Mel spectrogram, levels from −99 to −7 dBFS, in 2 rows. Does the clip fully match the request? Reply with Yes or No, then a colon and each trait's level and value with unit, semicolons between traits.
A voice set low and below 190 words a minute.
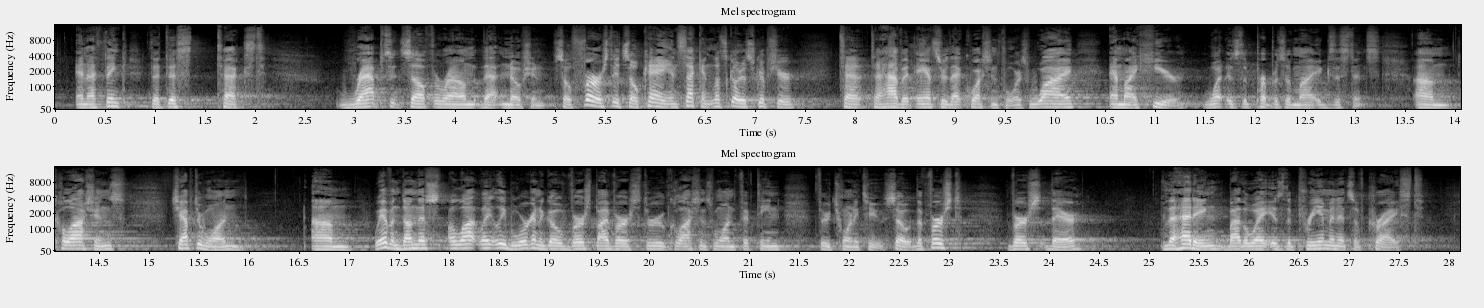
Yes: low, 130 Hz; average, 175 wpm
